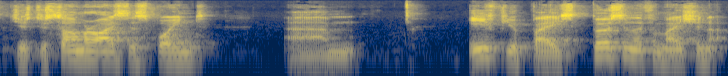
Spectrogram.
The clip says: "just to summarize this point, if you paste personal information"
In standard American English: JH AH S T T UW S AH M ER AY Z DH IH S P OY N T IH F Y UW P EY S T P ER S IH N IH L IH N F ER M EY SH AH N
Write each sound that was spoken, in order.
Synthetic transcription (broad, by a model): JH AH S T T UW S AH M ER AY Z DH IH S P OY N T IH F Y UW B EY S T P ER S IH N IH L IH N F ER M EY SH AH N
